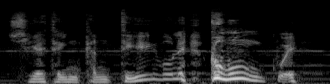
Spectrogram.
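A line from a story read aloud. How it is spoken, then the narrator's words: Awkwardly gallant exclamation. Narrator (Italian): esclamò egli con goffa galanteria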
